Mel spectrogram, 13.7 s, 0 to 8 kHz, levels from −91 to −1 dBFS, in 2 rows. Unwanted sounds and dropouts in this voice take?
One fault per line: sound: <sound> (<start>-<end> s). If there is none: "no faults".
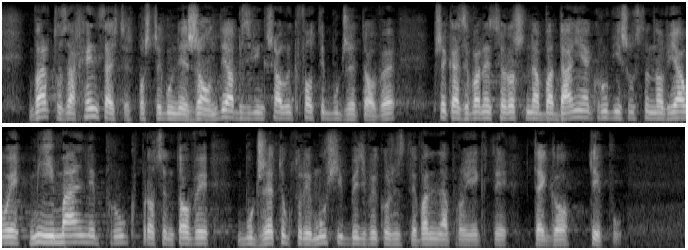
no faults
